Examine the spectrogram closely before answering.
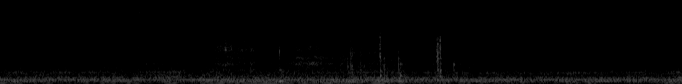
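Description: Near silence with faint handling noise from a cardboard box being turned in the hand: a few light clicks and rustles, over a low steady hum.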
